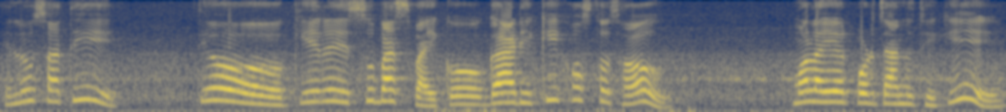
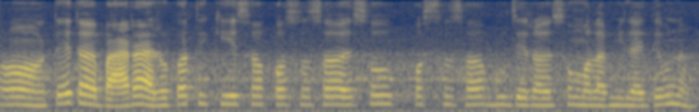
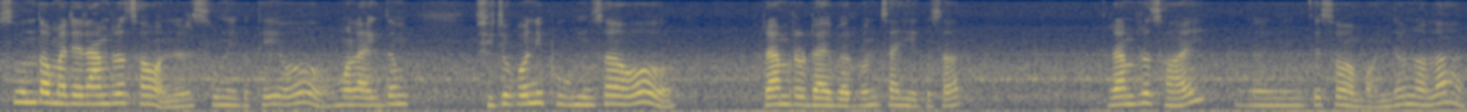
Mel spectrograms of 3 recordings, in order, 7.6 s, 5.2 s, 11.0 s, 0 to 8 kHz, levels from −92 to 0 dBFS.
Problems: none marked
